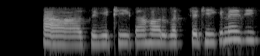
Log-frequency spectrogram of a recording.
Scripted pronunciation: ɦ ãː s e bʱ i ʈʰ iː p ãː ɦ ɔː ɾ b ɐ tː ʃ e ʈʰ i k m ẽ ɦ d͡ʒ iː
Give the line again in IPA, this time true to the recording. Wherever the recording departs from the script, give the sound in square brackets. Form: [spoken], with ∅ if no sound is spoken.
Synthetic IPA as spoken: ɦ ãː s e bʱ i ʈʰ iː [k] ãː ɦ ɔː ɾ b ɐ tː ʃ e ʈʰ [iː] k [n] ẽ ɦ d͡ʒ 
